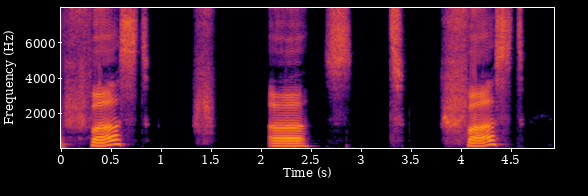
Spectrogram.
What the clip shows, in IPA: fɜːst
